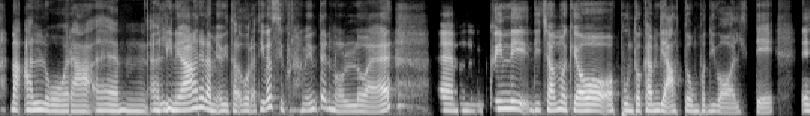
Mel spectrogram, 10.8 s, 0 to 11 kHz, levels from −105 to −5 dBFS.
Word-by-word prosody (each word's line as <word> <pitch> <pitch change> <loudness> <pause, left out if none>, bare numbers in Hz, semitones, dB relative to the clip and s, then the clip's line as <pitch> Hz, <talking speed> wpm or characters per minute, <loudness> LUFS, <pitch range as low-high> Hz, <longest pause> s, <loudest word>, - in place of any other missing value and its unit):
Ma 195 -2 +1
allora, 165 -6 0
uhm, 170 -2 -2
uhm, 185 0 0
lineare 195 +5 +4
la 215 -6 +3
mia 170 -1 -3
vita 175 0 -2
lavorativa 175 - -1
sicuramente 205 0 -5
non 155 -8 -3
lo 155 -1 -2
è, 145 +7 +2 0.6
ehm, 175 -2 -2
quindi 225 -4 +1
diciamo 190 +2 +1
che 185 0 +1
ho 175 - +7
appunto 175 0 +2
cambiato 175 -2 +1
un 160 0 -3
po' 165 +1 -6
di 160 +2 -7
volte, 130 -2 -6 0.3
ehm, 175 0 -3
175 Hz, 140 wpm, -23 LUFS, 165-190 Hz, 0.6 s, ho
